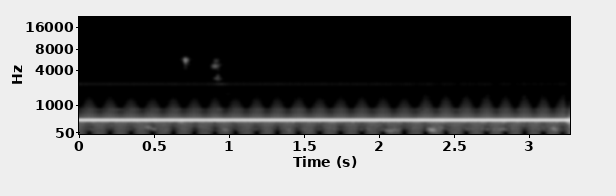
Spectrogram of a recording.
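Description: A single steady pure tone, played as the 396 note, holds one even pitch at constant loudness for over three seconds. A couple of faint, brief high chirps appear near the start.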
